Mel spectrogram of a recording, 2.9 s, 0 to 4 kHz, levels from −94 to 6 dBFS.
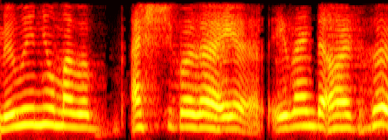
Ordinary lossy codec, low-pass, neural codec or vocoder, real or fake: AAC, 16 kbps; 3.6 kHz; codec, 16 kHz, 0.5 kbps, X-Codec, HuBERT features, trained on LibriSpeech; fake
